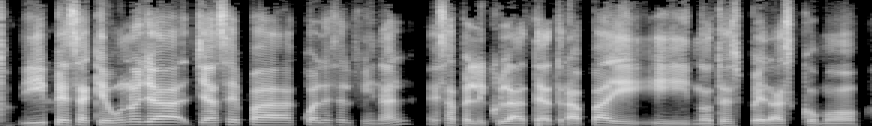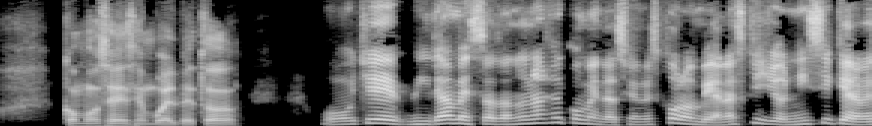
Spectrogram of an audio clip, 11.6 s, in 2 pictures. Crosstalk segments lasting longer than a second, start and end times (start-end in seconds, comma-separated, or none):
none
